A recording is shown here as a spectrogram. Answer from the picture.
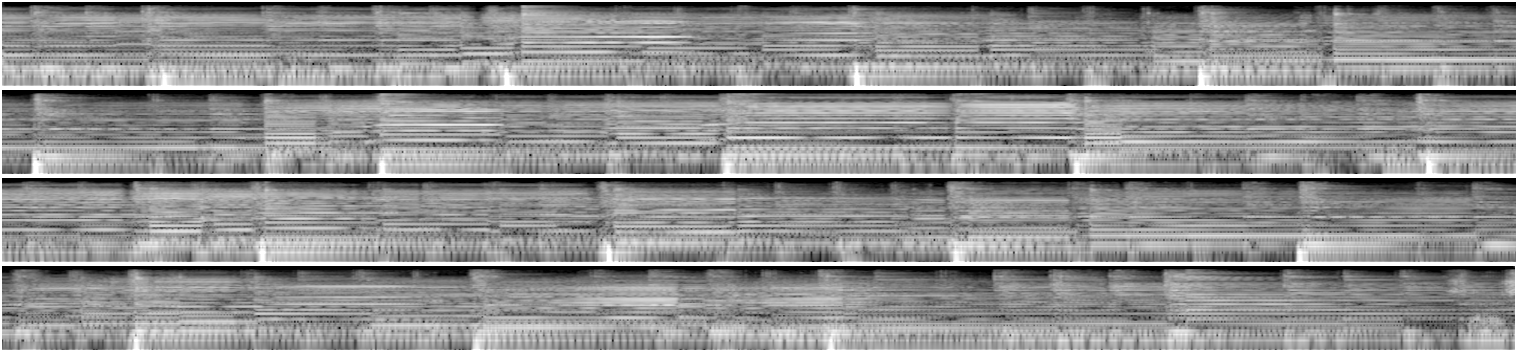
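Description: Live country band playing an instrumental break: a lead acoustic guitar picks out a melody over strummed acoustic guitar, bass and drums keeping a steady beat.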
